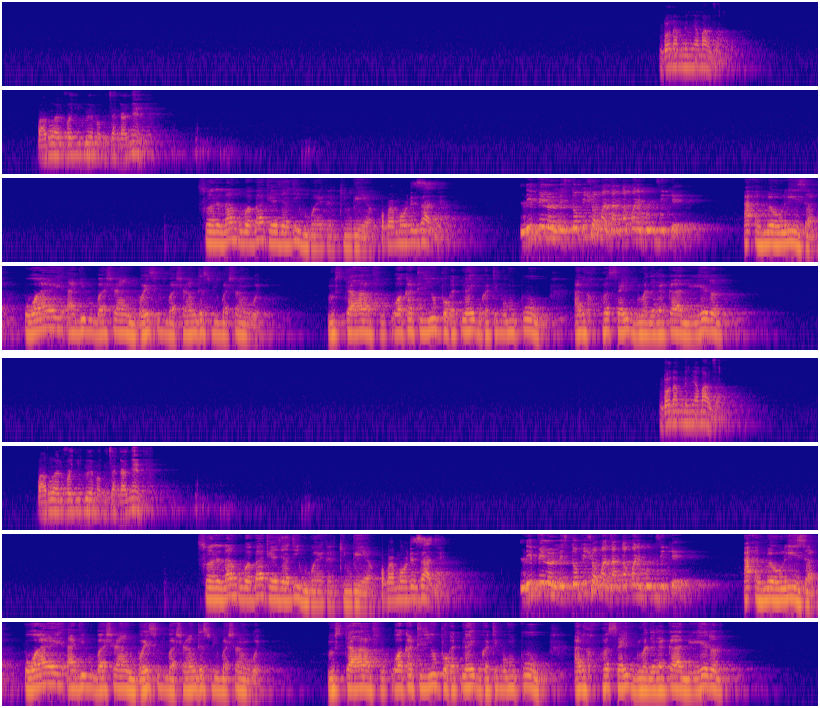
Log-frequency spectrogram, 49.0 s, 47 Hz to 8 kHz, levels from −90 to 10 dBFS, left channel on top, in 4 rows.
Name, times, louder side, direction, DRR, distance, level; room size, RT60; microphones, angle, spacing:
voice 1, 9.9-10.8 12.8-14.5 30.2-31.1, right 2 dB, 80° right, 1.9 m, -28 dB
voice 2, 27.4-30.1 35.6-36.8 37.1-40.6 41.6-44.9 45.3-47.5, right 2 dB, 55° right, 0.9 m, -24 dB
voice 3, 32.2-34.7, right 1 dB, 30° right, 4.4 m, -24 dB
28.0 x 24.5 x 7.0 m
head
